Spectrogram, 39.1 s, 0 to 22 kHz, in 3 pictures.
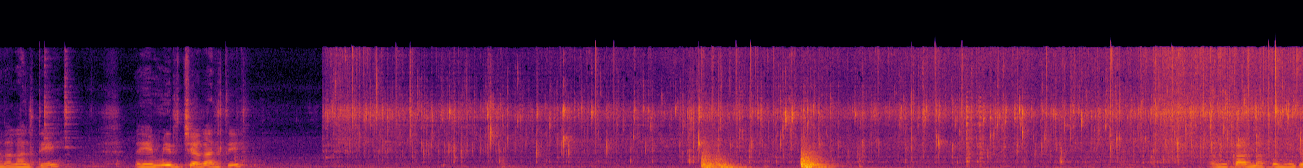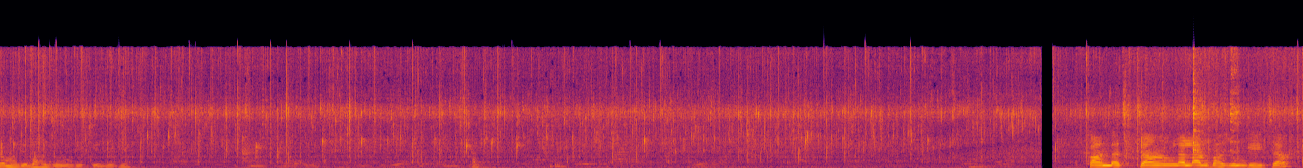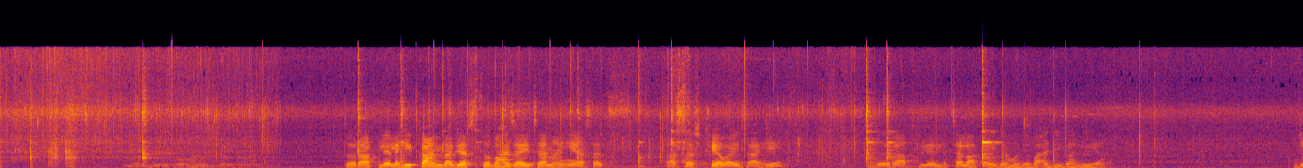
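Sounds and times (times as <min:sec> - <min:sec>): chillies sizzling in hot oil: 0:03.2 - 0:39.0
knocks on metal pan: 0:07.0 - 0:08.4.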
